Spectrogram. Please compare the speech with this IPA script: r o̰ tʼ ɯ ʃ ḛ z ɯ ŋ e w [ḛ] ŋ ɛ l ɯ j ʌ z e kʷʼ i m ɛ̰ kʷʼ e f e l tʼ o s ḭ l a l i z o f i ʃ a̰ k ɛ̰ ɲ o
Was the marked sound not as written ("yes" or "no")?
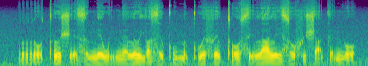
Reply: yes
